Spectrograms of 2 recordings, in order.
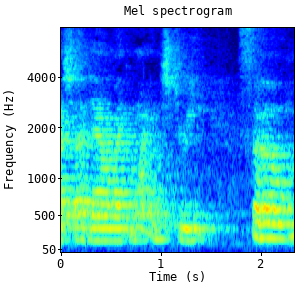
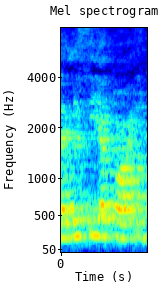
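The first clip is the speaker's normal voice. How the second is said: ordinary talk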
